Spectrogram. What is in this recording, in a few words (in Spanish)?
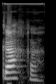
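"caja", Spanish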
